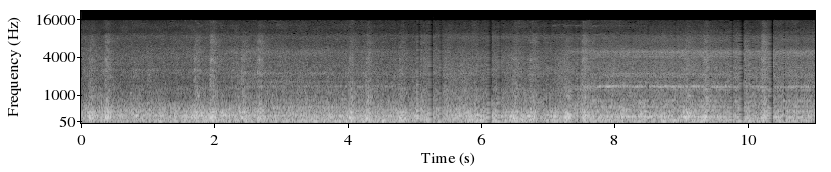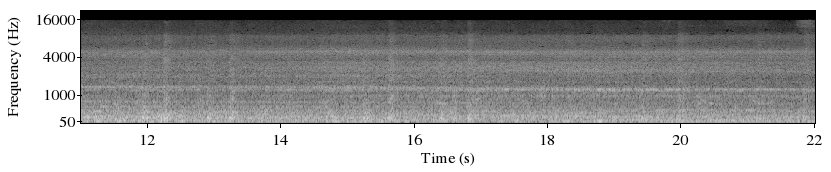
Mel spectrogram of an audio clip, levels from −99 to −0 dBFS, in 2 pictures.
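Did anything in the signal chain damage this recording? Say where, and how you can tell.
Yes, the network path damaged it. Short concealed packet loss appears at 5.03–5.09, 5.37–5.43, 8.13–8.17, 8.23–8.27 and 8.49–8.53 s: isolated 20 to 40 ms holes patched by extending the preceding sound, heard as brief smears or wobbles. Unlike the repeated loss, each one stands alone.

A burst of packet loss at 5.21–5.29 s removes 60 ms in a row. Concealment holds the last sound and fades it, giving a held buzz or dying hiss before the audio resumes further on. It is longer and more clearly a gap than the single-hole smears nearby.

Repeated packet loss (robotic sound) covers 5.95–7.75 s with 12 gaps (300 ms filled) and 8.89–10.79 s with 11 gaps (320 ms filled). Each gap is at most 60 ms, and about 17% of each span is synthesized. Back-to-back patching makes the sound choppy with pieces missing, where isolated losses only blur it briefly.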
